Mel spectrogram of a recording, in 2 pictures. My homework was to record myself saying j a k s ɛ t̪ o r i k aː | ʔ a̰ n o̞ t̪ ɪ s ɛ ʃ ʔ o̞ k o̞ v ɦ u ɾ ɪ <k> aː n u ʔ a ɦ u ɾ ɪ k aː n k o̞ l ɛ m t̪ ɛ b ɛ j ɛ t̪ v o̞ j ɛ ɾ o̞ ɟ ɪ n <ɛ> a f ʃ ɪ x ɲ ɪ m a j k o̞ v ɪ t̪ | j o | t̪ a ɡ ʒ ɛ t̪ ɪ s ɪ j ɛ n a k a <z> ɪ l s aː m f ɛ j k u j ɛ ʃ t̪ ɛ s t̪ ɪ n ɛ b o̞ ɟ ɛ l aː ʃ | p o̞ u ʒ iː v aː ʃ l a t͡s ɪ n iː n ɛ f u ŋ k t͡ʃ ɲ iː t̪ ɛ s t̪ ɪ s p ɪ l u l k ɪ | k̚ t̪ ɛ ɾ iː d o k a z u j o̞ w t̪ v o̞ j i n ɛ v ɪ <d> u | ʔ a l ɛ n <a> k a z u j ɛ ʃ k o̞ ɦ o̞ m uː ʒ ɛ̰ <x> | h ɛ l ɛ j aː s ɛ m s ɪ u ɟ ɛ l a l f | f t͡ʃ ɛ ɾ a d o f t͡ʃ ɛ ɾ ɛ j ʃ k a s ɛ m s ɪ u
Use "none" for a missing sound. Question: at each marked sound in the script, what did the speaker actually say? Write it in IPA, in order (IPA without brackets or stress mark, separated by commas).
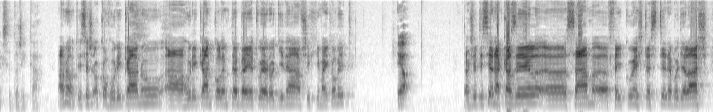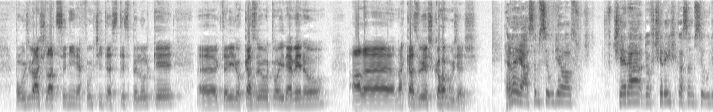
k, a, z, n, a, ʃ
